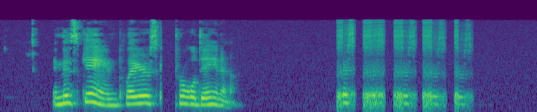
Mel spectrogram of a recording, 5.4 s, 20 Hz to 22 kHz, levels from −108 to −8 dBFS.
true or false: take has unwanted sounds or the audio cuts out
true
